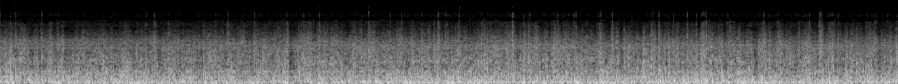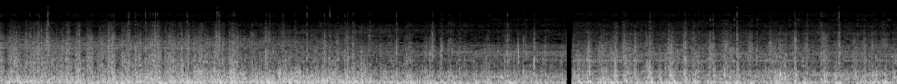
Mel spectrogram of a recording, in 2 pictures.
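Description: Small speedboat under way: its engine runs steadily under heavy wind noise on the microphone. The sound drops out for an instant about fifteen seconds in.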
